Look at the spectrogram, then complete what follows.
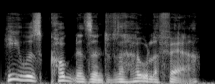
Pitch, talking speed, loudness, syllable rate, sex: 130 Hz, 195 wpm, -17 LUFS, 5.7 syllables/s, male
